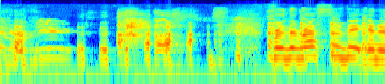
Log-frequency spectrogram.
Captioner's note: laughing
